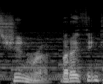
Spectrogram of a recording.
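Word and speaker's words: Shinra: first good look at Shin-Ra's logo, albeit upside down. While the English text is still harder to make out, the Japanese text is far more discernible. Of course, phonetically it reads Shin-Ra, but I think it's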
